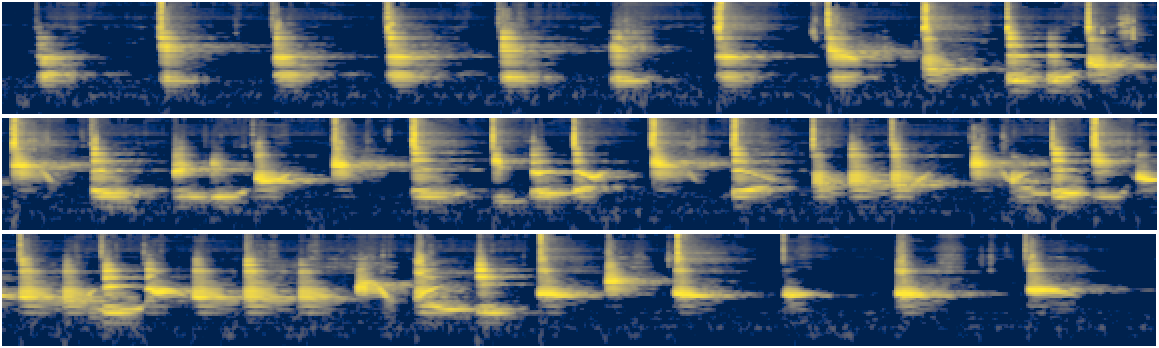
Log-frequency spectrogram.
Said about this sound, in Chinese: 那我们的口簧琴呢，它是一一整片竹片出来，那不要小看了这个乐器哦。所以说它的它发出来的声音呢，是咚咚咚咚咚的。我先吹奏一段好了，让大家听听看它的声音是什么。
